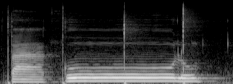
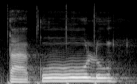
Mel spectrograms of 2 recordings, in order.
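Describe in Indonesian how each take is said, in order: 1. Diucapkan dengan ketukan lambat. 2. Diucapkan dengan ketukan cepat. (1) "Kalau ketukannya lambat ya, ya ikut lambat" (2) "misalnya ketukannya segini"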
